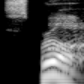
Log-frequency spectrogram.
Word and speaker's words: Sprual: We got Bree Sprual, right? Is it Sprual? Yes. Yeah, you said it right.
